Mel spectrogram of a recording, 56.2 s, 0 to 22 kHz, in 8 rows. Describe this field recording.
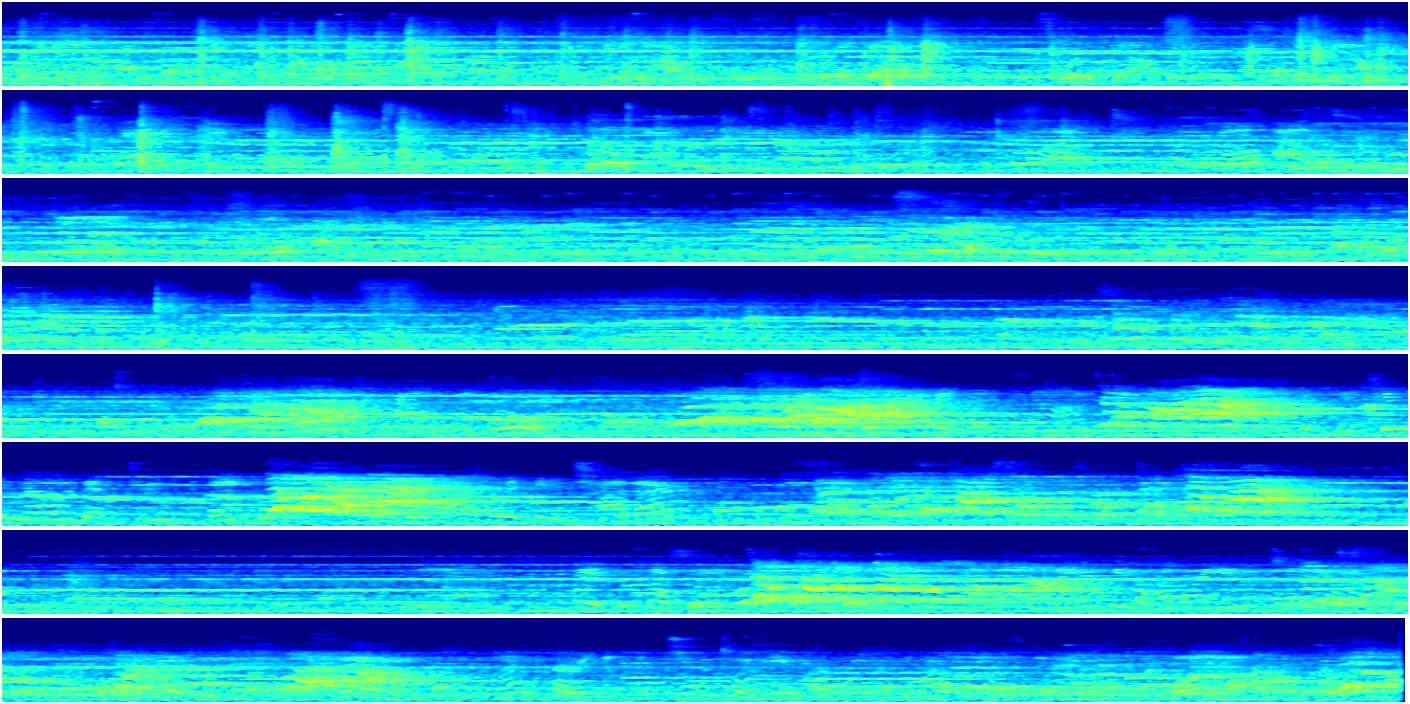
Couple quarrel shout, in the MRT platform, Sony ECM-MS907, Sony Hi-MD MZ-RH1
